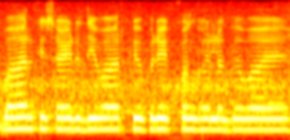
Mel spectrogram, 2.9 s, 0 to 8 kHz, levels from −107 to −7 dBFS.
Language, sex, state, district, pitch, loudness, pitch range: Hindi, female, Rajasthan, Bikaner, 240 Hz, -13 LUFS, 230-240 Hz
